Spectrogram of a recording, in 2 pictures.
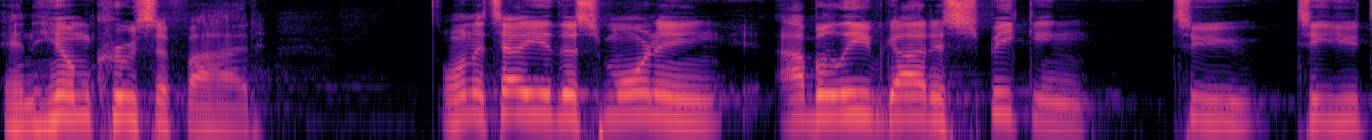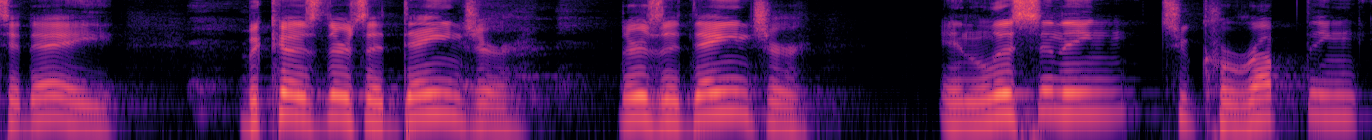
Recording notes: Preached at Gospel Lighthouse in Bossier City, La.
